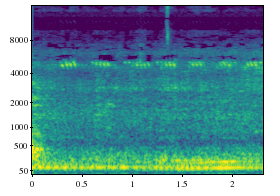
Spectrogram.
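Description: Distant tank engines running in a steady low rumble, with crickets chirping faintly.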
